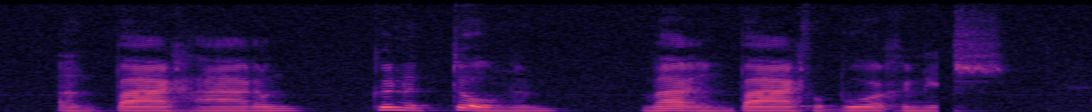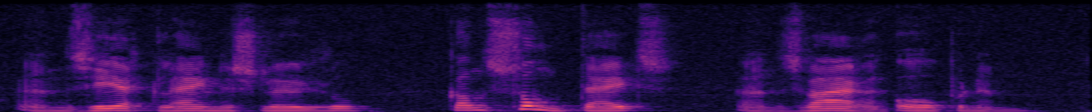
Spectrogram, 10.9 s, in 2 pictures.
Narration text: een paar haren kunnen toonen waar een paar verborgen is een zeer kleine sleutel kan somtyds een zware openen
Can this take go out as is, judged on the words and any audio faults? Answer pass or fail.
fail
